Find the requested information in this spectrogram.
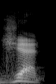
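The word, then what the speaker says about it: djent: It's called Gent. It's spelled Dent.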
